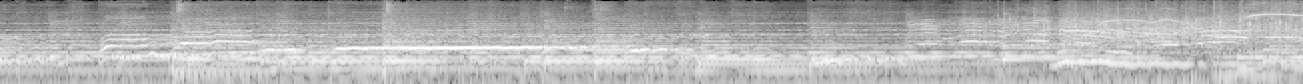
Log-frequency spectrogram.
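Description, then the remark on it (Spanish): A loud, busy crowd roars continuously, with voices shouting and whooping over the din and rising, excited yells near the end. “Qué sensación de que algún conocido está gritando de ahí de fondo.”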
